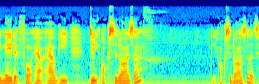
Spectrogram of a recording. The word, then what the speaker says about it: deoxidizer: algae if we need it for our algae deoxidizer.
